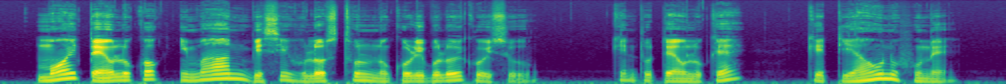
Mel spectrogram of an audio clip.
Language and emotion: Assamese, sad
